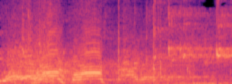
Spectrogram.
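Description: Voices shouting on an indoor basketball court, two rising-and-falling calls in the first second, over court noise with a basketball bouncing on the hardwood floor.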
